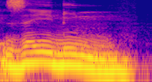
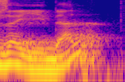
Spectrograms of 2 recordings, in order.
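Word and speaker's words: زيدٌ: Isim mufrad tanda rofanya dhammah, berarti kita pakai Zaidun. Zaidun. Ya. Kalau kita bilang yajlisu Zaidan, nah berarti salah pengucapannya.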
